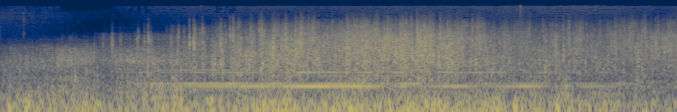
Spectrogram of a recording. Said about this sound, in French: La montagne, notre montagne qui dominait le couvent du granier, s'effondrait sur elle-même. La montagne s'écroulait, elle tombait par terre, elle glissait partout et coulait sur tous les villages alentours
